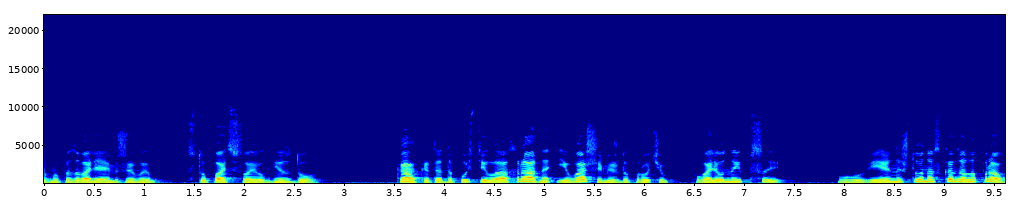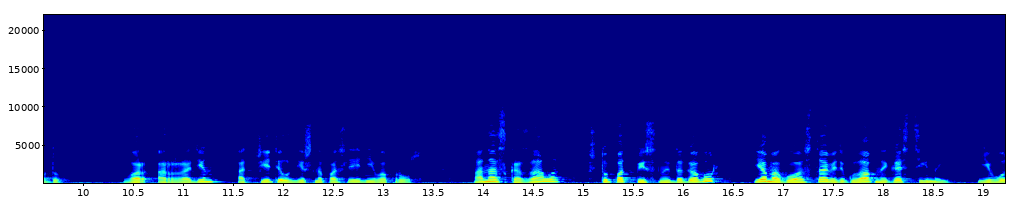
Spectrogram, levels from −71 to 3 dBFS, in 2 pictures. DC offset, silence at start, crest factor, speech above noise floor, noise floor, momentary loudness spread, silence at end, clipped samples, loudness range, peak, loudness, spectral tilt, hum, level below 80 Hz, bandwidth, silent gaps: under 0.1%; 0 s; 18 dB; 28 dB; -55 dBFS; 11 LU; 0 s; under 0.1%; 5 LU; -10 dBFS; -28 LUFS; -8.5 dB/octave; none; -54 dBFS; 9.6 kHz; none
